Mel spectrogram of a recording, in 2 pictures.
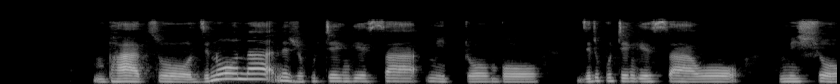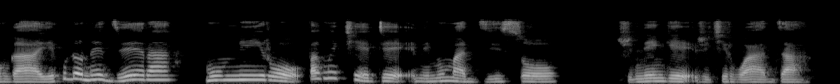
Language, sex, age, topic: Ndau, female, 36-49, health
